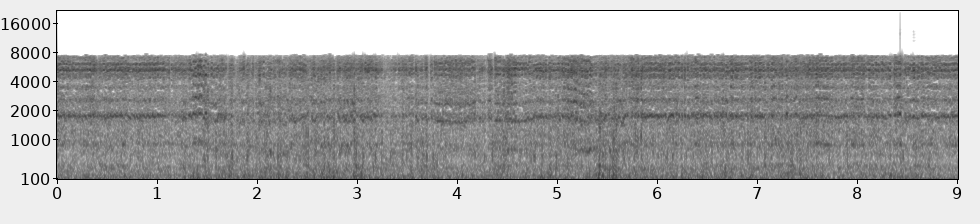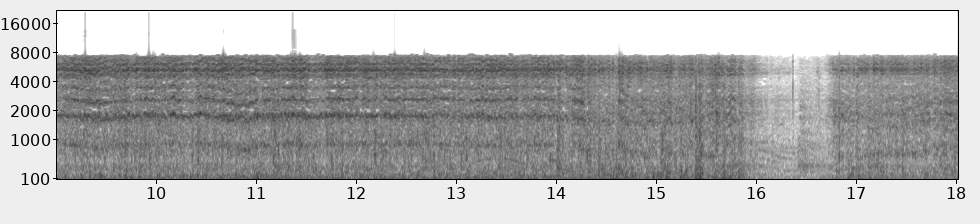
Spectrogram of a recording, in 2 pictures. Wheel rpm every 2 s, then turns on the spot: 230, 230, 220, 230, 230, 230, 230, 200, 80.
none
